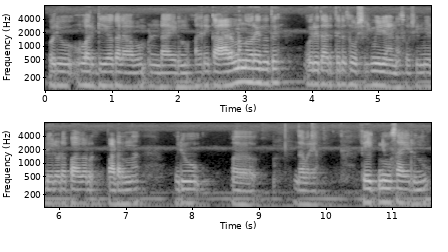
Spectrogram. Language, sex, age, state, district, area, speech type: Malayalam, male, 18-30, Kerala, Kasaragod, rural, spontaneous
